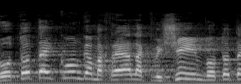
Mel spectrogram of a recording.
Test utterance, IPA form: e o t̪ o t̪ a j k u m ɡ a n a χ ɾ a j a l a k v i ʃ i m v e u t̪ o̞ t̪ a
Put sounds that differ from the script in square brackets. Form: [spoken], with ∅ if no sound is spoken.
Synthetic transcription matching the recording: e o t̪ o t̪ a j k u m ɡ a [m] a χ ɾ a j a l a k v i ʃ i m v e [o] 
